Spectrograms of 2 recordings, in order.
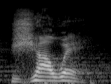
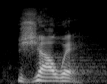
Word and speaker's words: Yahweh: So it's difficult to pronounce because it's YHWH. Try pronouncing that. The closest we can get to pronouncing that is Yahweh. Yahweh.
